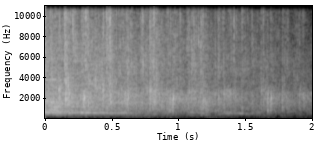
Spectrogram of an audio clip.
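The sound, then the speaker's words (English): Warriors fans in a church audience cheer and applaud when called on, a dense, steady wash of clapping with whoops and shouts rising over it, holding loud for the full couple of seconds. “Any Warrior fans? Let me hear it, Warrior fans.”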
